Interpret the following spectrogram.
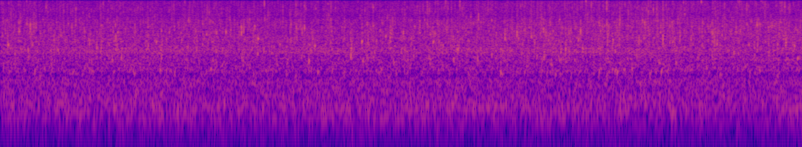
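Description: Faint, steady sound of running water, like a stream or small waterfall, with no breaks or sudden sounds.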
